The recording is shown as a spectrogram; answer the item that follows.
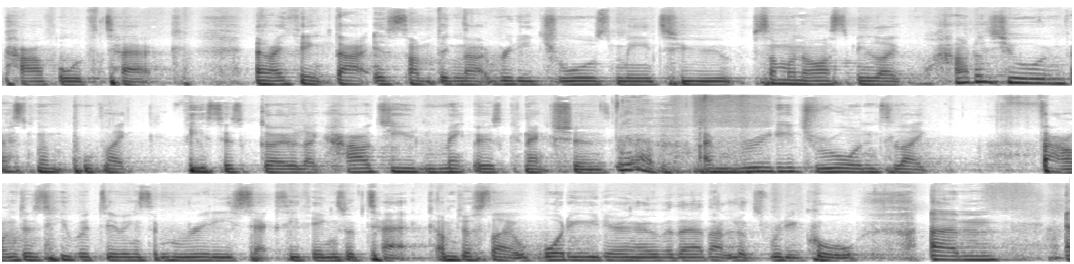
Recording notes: This episode was recorded live on stage at the Lead Today Shape Tomorrow Conference organised by Female Founders in June 2022 in Vienna.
